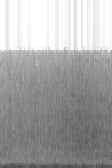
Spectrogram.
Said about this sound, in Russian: Палка дождя пошла.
